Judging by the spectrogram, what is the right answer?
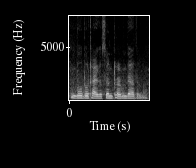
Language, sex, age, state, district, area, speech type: Maithili, female, 60+, Bihar, Begusarai, urban, spontaneous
